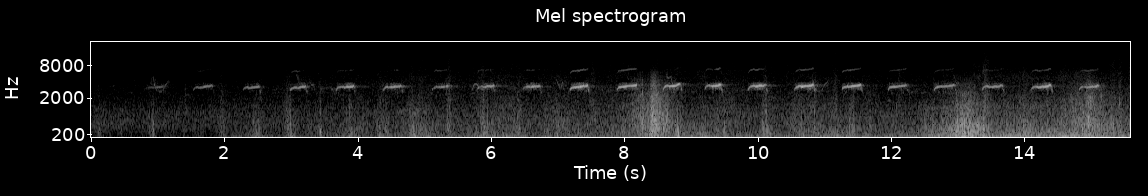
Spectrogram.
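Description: Osprey giving a long run of short, high whistled chirps, about two a second, the agitated calling of a bird chasing an intruder from its nest site. Two louder rushes of noise come in the middle and near the end.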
